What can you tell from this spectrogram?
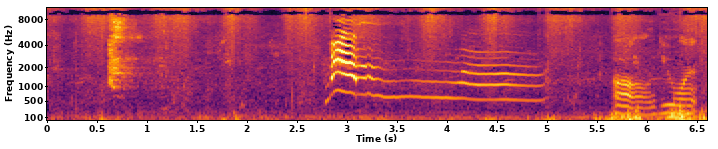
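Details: Bengal cat, female, exploring a garden and munching grass, gives one long drawn-out meow that rises quickly then slowly falls over about two seconds; a woman speaks softly to her before and after, with low background hum.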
